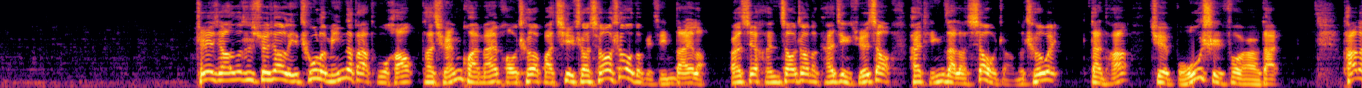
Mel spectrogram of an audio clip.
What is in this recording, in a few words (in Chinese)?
解说配音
